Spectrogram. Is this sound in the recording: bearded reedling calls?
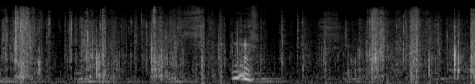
no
